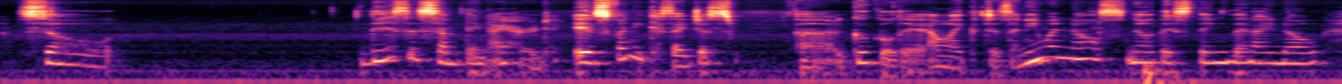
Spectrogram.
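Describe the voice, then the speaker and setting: Soft-spoken and fairly slow, a woman speaks with long, frequent pauses amid audible room echo and noticeable background noise. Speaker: daily video blogger. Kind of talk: casual monologue. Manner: hesitant, many fillers.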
